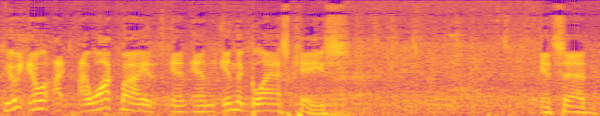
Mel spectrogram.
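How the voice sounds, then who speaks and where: An expressive, slightly high-pitched man, middle-aged or older, hosts a laid-back live radio interview at a slow pace, chatting and looking back on old times. He's broadcasting from a convention hall booth amid the racket of a busy event floor.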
